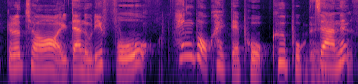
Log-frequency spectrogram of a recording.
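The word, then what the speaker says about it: 푸 (福): 에, 푸. F 사운드. – 네. F 사운드. 푸.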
